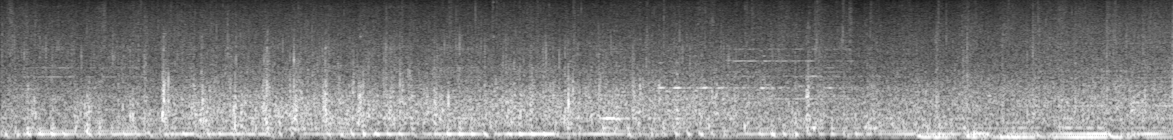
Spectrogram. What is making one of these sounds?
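Footsteps scrape and tap on roof tiles and stone.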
